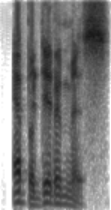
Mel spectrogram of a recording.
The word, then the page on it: epididymis: American English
